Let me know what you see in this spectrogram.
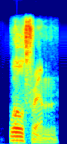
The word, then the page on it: wolfram: British English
